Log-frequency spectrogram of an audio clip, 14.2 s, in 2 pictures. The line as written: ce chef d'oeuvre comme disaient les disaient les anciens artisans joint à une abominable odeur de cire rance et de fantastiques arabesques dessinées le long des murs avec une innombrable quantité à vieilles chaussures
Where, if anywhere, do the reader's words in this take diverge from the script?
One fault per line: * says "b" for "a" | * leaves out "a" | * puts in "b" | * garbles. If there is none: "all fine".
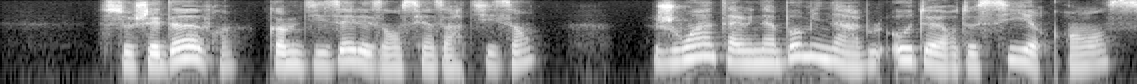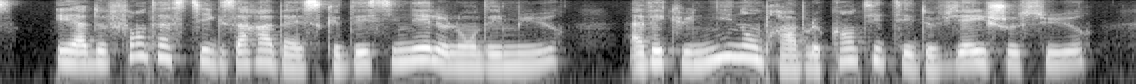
* leaves out "disaient les"
* puts in "à"
* says "de" for "à"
